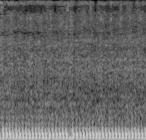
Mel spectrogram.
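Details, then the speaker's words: Motorcycle engine idling with a steady low throb and a dry, rattly metallic friction rustle from the timing chain tensioner, a noise that tends to appear at start-up or when cold. "es el ruido del tensor de distribución. Suena como fricción metálica y suele aparecer al arrancar o en frío."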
